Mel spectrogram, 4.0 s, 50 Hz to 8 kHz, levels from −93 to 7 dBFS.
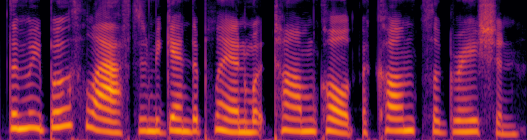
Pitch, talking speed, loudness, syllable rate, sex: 250 Hz, 195 wpm, -19 LUFS, 5.1 syllables/s, female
